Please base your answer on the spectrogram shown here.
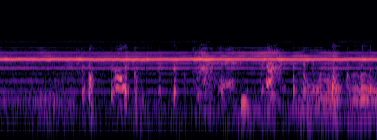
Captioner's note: car horn honking; bees buzzing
